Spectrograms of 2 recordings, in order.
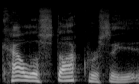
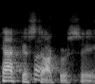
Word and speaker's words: kakistocracy: Paul, you say we are on the verge of a calistocracy, if I'm pronouncing it right. Kakistocracy. Calistocracy.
